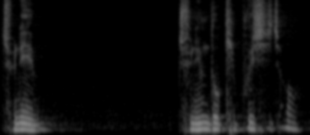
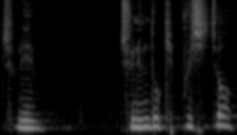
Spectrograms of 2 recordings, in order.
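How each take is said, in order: First: Soft, slow tender prayer to God. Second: Soft repeated tender plea; whisper-soft gentle plea; soft prayer. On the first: Pastor recalls praying to God, tender and soft. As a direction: ask God softly, tenderly. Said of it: "딱 한마디 했어". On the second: Pastor repeats his prayer to God, softly. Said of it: "이 말 한마디 했어". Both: Retold or imitated.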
